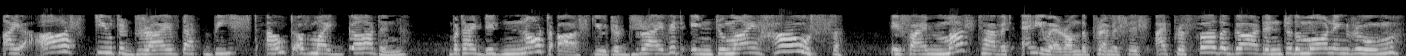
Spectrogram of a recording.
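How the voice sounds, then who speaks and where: Shrill indignant lady, as a man puts her on. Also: animated, unhurried, exaggerated voice. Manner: scolding, shrieking falsetto. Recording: dull lo-fi recording.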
